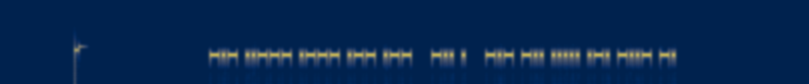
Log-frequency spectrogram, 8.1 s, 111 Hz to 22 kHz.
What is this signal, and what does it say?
Morse code, heard as a keyed tone, about 40 wpm, 700 Hz. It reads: K2JWW DE KD5RXN
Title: USA Callsign DE Callsign 40wpm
